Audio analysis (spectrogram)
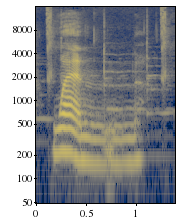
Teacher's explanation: feel that the tongue tip is touching your roof for and feel the air come out your nose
